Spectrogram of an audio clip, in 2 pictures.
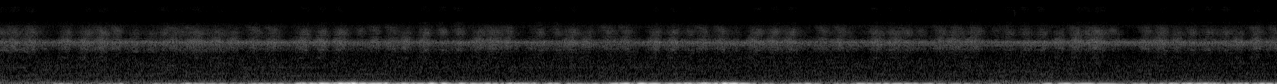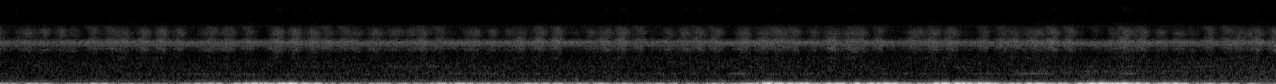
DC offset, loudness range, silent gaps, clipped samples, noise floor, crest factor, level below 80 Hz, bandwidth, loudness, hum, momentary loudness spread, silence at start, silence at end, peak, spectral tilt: under 0.1%; 5 LU; none; under 0.1%; -43 dBFS; 18 dB; -32 dBFS; 7 kHz; -39 LUFS; none; 7 LU; 0 s; 0 s; -4 dBFS; -3 dB/octave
